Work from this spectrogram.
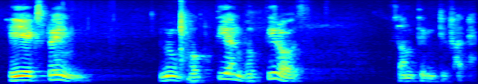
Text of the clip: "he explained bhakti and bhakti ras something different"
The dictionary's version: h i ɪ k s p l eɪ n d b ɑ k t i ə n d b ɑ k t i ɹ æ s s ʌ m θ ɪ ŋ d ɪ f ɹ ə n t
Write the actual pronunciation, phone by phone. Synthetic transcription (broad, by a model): h i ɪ k s p l eɪ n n b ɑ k t i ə n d b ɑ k t i ɹ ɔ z s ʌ m t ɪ ŋ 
